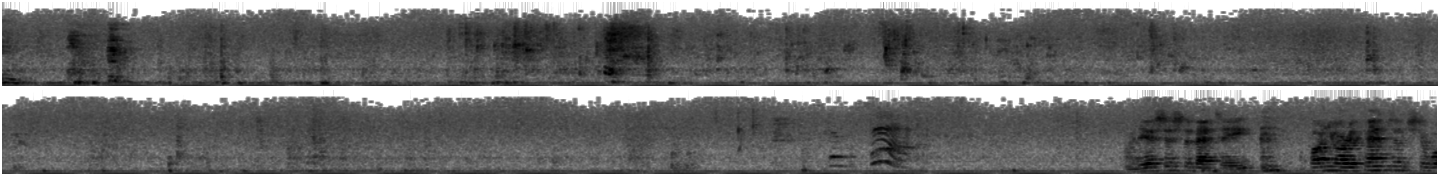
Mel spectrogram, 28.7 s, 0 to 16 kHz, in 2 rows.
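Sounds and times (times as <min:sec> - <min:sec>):
low hum: 0:00.0 - 0:28.7
water splashing and sloshing in a baptismal pool during a church baptism: 0:00.4 - 0:22.4
speech: 0:25.8 - 0:28.7.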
